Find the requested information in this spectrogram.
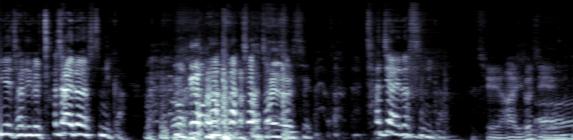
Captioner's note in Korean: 웃음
